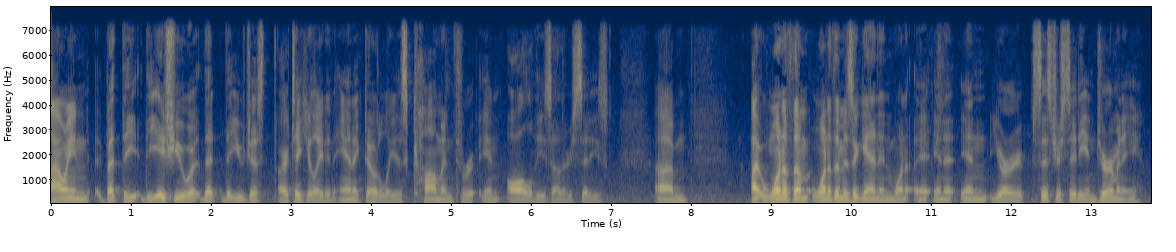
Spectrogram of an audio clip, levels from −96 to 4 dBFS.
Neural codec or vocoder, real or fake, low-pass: none; real; 7.2 kHz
